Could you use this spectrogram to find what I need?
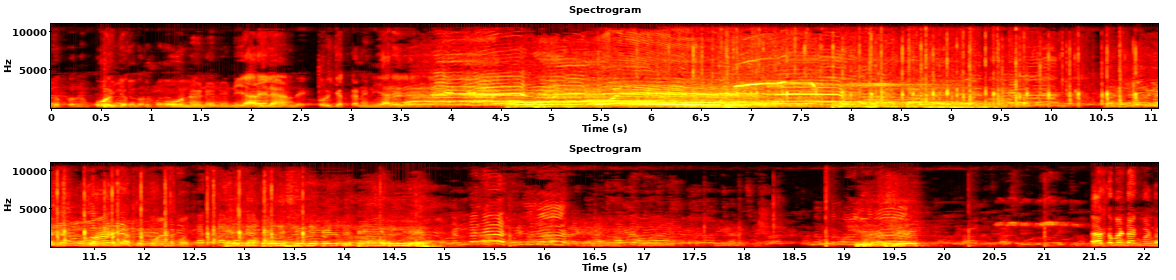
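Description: Several young men shout to each other during a game.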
